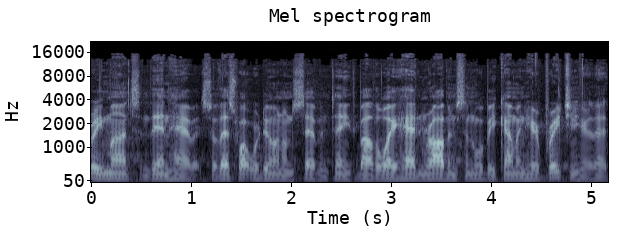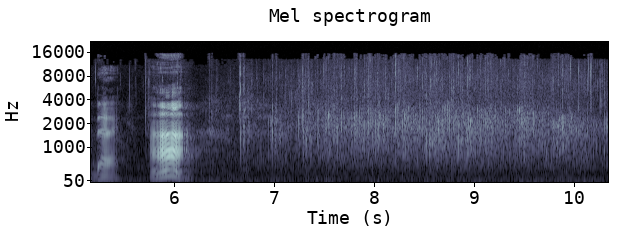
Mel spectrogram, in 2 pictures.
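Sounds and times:
speech: 0:00.0 - 0:06.3
audience applause: 0:06.6 - 0:10.3.

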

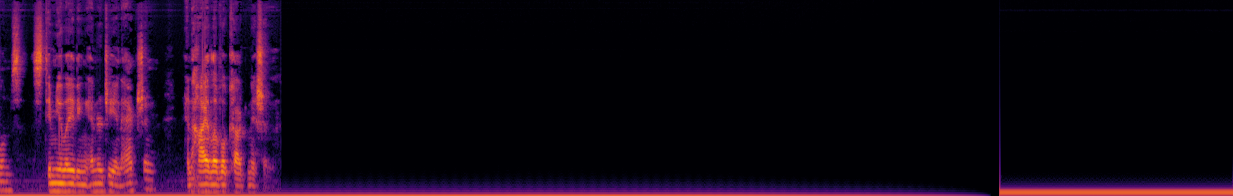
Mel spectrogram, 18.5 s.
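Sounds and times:
very low-pitched pure tone at a beta brainwave frequency: 0:00.0 - 0:18.4
speech: 0:00.7 - 0:04.2.

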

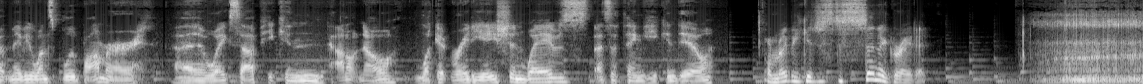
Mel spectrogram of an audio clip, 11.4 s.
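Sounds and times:
speech: 0:00.0 - 0:09.4
person snoring: 0:10.2 - 0:11.4.

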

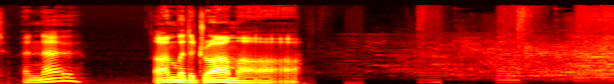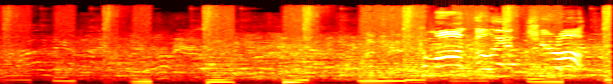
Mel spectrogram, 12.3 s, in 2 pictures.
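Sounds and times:
speech: 0:00.2 - 0:00.9, 0:01.6 - 0:03.1, 0:08.2 - 0:08.6
crowd chatter: 0:03.8 - 0:12.2.

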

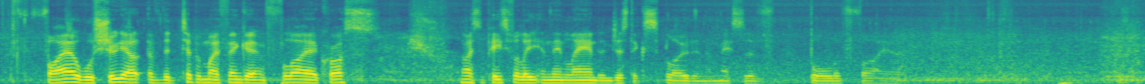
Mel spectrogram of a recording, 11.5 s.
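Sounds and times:
hail: 0:00.0 - 0:11.4
speech: 0:00.5 - 0:03.8, 0:04.6 - 0:09.3
massive thunderstorm outside: 0:08.8 - 0:11.4.

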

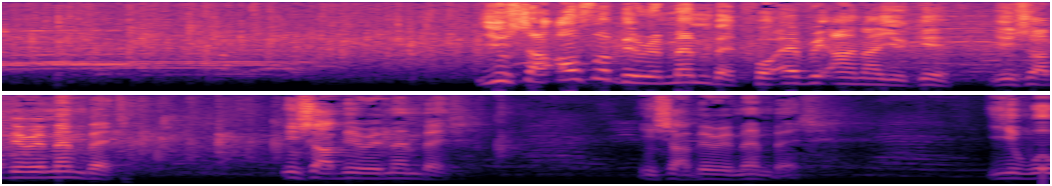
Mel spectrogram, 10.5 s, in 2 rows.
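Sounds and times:
audience applause: 0:00.0 - 0:07.9
speech: 0:02.4 - 0:06.0, 0:06.7 - 0:07.6, 0:08.5 - 0:09.5, 0:10.2 - 0:10.4.

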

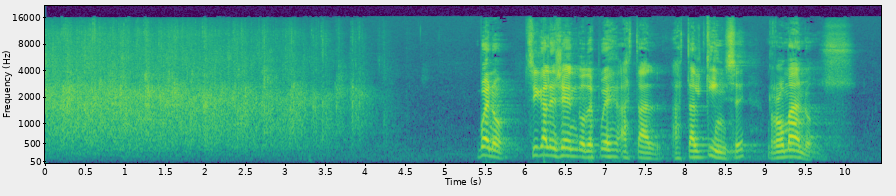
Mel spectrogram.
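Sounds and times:
audience applauding: 0:00.0 - 0:04.4
speech: 0:05.4 - 0:10.0.

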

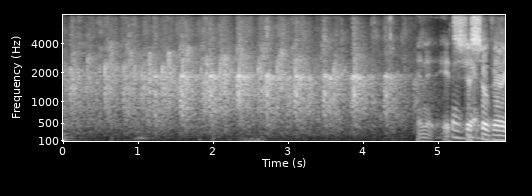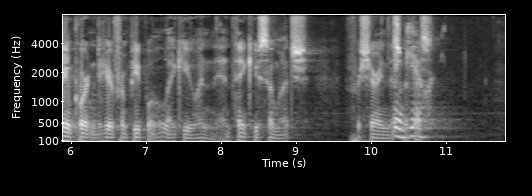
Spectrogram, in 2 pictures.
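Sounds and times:
audience clapping: 0:00.0 - 0:05.7
speech: 0:04.7 - 0:09.2, 0:09.8 - 0:11.0.

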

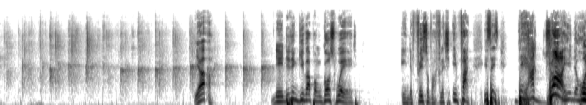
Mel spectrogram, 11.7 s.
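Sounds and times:
group of people clapping in rhythm: 0:00.0 - 0:05.5
speech: 0:03.9 - 0:04.4, 0:05.4 - 0:07.2, 0:08.0 - 0:11.7.

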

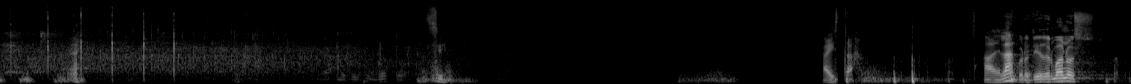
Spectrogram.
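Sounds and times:
audience applause: 0:00.0 - 0:04.4
speech: 0:04.4 - 0:04.6, 0:08.3 - 0:09.0, 0:09.8 - 0:11.0.

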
